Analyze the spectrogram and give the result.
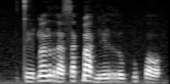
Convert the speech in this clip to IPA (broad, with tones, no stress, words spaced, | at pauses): tĩ˨ ɓã˦ra˨ sa˦k͡pa˦˨ɡ͡bĩ˨ ruː˨kʷi˦ pɔ˨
